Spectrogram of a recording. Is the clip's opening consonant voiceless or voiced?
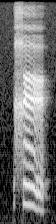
voiceless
